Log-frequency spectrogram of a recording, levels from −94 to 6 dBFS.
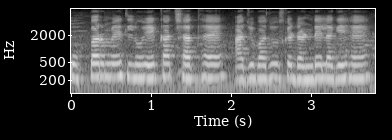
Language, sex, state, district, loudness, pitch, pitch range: Hindi, female, Maharashtra, Gondia, -16 LUFS, 225 Hz, 220-230 Hz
